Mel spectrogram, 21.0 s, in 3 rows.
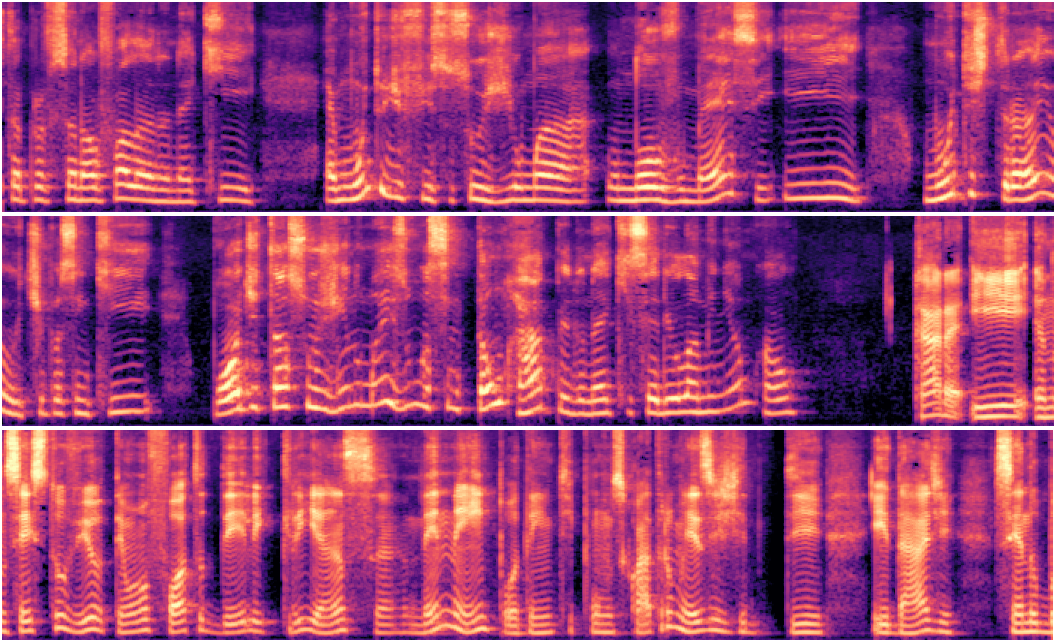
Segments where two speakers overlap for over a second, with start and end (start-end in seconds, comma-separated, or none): none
